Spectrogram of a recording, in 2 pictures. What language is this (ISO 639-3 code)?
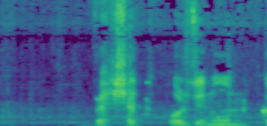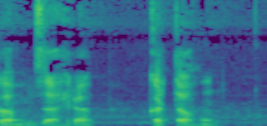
urd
